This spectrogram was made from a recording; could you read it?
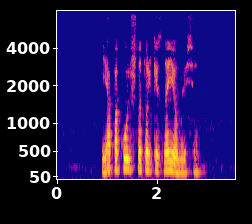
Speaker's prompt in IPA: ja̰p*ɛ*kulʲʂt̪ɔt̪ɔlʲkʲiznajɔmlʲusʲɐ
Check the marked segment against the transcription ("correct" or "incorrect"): incorrect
